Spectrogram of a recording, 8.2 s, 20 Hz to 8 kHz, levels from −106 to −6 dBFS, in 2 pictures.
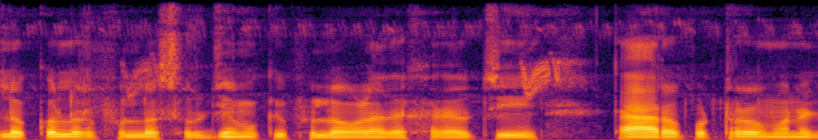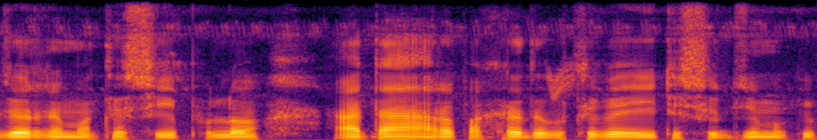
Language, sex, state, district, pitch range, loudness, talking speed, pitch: Odia, male, Odisha, Malkangiri, 110-120 Hz, -22 LUFS, 140 wpm, 115 Hz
